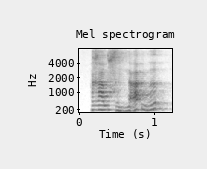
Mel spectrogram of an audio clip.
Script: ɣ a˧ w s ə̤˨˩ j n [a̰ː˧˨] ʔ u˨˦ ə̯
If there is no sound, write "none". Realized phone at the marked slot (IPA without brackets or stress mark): a̰ː˧˥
